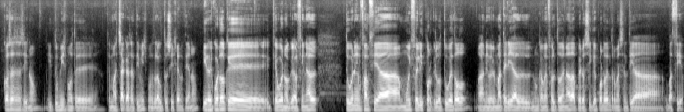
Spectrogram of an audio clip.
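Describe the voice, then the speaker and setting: This man's voice sits very deep and low. He talks at a moderate pace with ordinary pitch variation. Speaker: youtuber and former ambulance worker. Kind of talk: personal interview conversation. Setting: cabin in the countryside.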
